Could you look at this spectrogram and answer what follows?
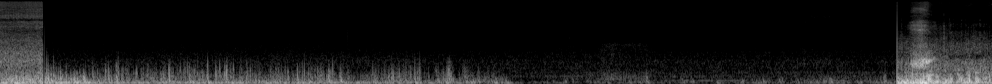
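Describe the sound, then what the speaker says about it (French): Wind gusts outdoors near Dijon beside a motorway, buffeting and rumbling heavily at first, easing to a softer murmur midway, then a sudden loud blast near the end. "Le vent s'est levé depuis ce matin."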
